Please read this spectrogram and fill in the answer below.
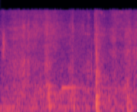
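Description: Quiet handling noise from a padded fabric camera-bag insert as it is gripped and lifted out of the bag, with a single sharp knock about one and a half seconds in.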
